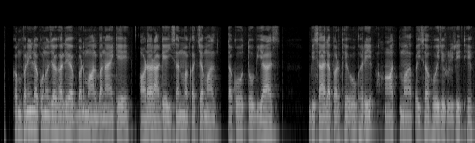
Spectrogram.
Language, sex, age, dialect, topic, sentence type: Chhattisgarhi, male, 18-24, Western/Budati/Khatahi, banking, statement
